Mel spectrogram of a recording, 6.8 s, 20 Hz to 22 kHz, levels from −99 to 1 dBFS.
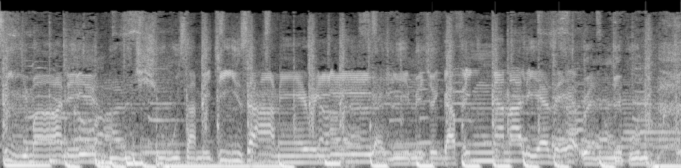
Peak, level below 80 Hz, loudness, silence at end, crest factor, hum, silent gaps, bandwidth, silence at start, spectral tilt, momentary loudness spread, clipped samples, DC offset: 0 dBFS; -14 dBFS; -11 LUFS; 0 s; 10 dB; none; none; 17 kHz; 0 s; -5 dB/octave; 2 LU; under 0.1%; under 0.1%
